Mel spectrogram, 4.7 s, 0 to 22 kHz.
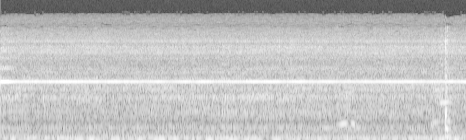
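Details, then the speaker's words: Rheem gas water heater power vent exhaust blower assembly (part AP15109-1) running before replacement: steady high-pitched whine constantly above low blower hum, no pitch change; blower motor whine is why it is being replaced. "As you can hear, right now it's running, and the reason I'm replacing it is because of the noise it makes, the whining."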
